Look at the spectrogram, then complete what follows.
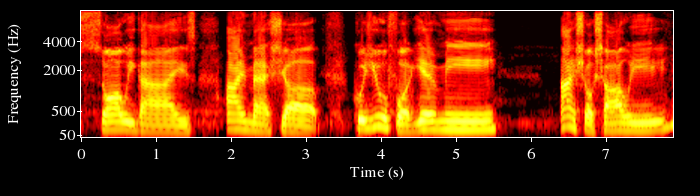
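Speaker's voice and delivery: very slow, desperate pleading, "me" stretched out. Retelling how someone begs everyone to come back: imitating DJ begging desperately. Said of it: "He is so desperate now".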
